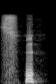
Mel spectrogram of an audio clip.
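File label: Vox Deny, Korean; heroes; Clause ice; kingsraid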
